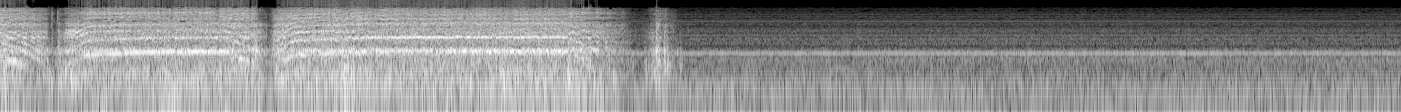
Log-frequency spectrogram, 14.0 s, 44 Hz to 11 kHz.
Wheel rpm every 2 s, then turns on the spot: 160, 170, 210, 10, 0, 0, 0.
none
